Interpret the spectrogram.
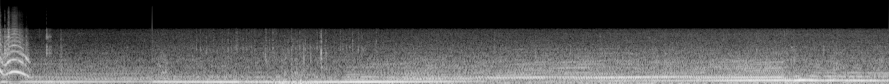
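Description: Citroen Saxo VTS four-cylinder engine heard from inside the cabin, holding a steady note, then revving steadily higher under acceleration through the second half before easing off near the end. Two short high warbling glides sound right at the start.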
